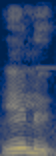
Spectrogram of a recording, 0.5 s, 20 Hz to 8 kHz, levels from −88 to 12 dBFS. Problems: none marked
